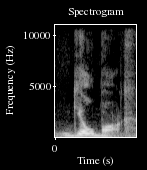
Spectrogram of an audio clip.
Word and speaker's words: Gehlbach: I go back yes rich you pronounced it right last time which is Gil Bok Gil Bok Gil Bok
